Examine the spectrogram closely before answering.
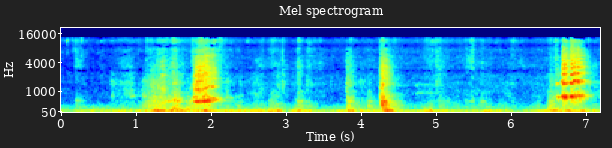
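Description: A power saw clanks and scrapes as a man handles it.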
